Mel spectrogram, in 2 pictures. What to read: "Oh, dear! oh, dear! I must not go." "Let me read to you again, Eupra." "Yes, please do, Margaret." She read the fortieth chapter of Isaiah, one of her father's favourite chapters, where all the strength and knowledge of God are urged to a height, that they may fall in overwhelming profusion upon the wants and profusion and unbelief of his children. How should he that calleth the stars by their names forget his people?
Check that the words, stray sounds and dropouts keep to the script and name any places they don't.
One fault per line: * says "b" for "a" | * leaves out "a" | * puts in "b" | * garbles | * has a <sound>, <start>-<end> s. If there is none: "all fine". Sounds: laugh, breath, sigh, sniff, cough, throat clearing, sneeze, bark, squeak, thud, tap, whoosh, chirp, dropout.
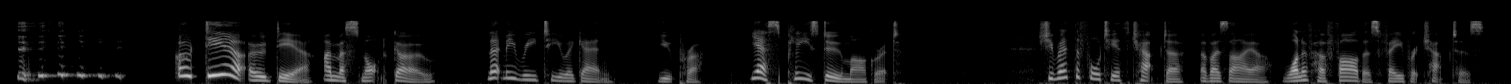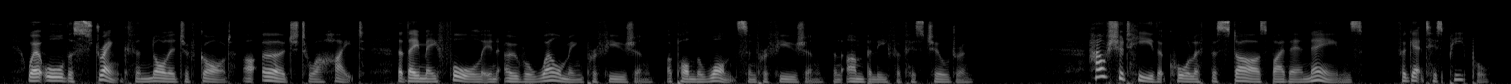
* has a laugh, 0.2-1.3 s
